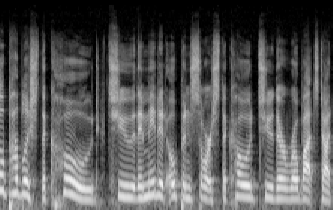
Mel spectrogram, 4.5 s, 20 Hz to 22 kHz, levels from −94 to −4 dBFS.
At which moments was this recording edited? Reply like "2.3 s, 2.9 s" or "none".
1.4 s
